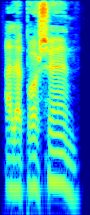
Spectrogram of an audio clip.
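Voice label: Until Later French, Goodbyes, male, foreign, French ' A la prochain' (until later); Greetings And Goodbye; human voice speaking; Voice Box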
